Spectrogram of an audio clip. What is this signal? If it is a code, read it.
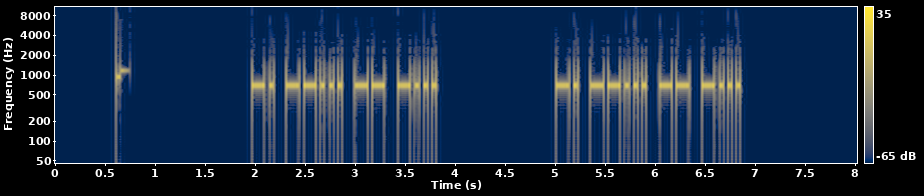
Morse code, heard as a keyed tone, about 28 wpm, 700 Hz. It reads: N7MB N7MB
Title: Easy Call Signs Repeated 2x - 28wpm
